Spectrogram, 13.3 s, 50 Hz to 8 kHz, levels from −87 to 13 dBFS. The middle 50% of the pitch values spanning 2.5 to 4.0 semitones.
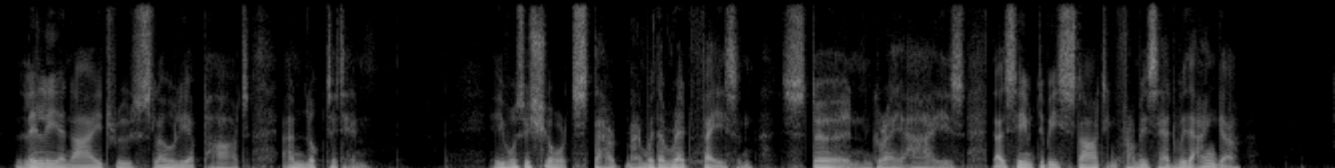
Yes: average, 3.7 semitones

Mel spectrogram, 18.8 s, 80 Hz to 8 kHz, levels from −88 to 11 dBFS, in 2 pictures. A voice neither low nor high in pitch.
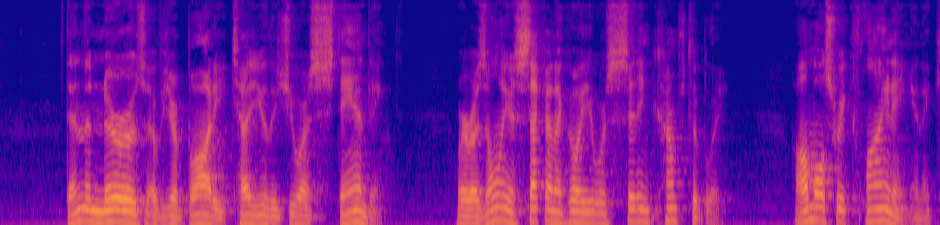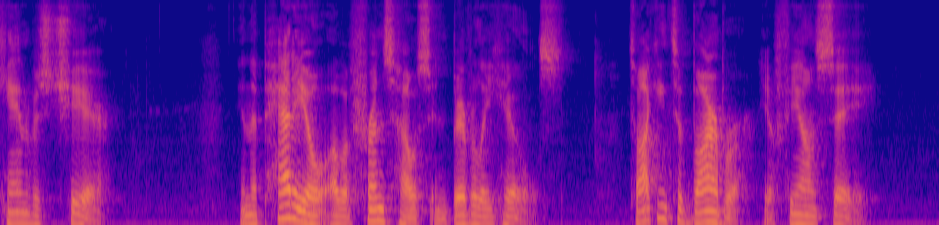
No: low, 125 Hz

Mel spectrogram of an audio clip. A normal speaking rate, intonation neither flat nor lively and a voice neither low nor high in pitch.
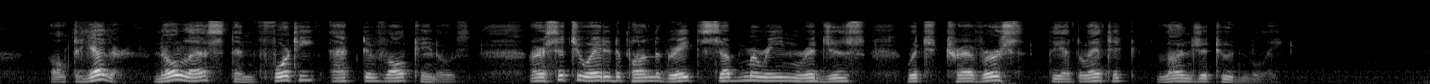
No: slow, 80 wpm; average, 3.7 semitones; medium, 155 Hz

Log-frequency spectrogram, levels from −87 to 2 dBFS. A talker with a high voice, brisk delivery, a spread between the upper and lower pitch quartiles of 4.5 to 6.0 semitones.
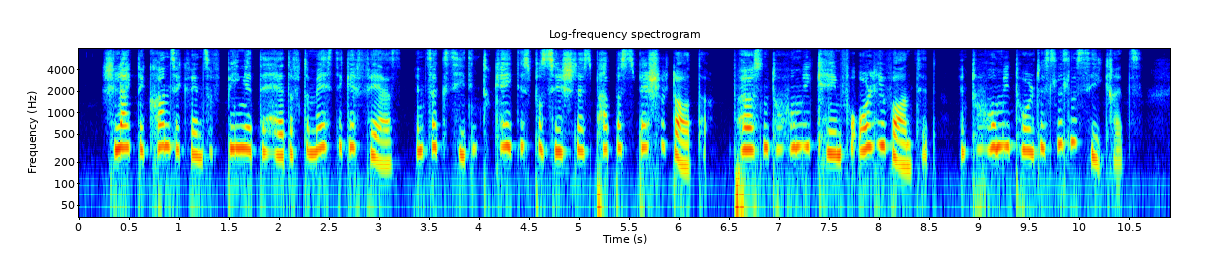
No: very high, 310 Hz; fast, 215 wpm; average, 3.2 semitones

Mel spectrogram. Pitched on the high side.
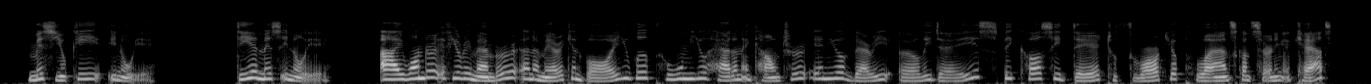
Yes: high, 225 Hz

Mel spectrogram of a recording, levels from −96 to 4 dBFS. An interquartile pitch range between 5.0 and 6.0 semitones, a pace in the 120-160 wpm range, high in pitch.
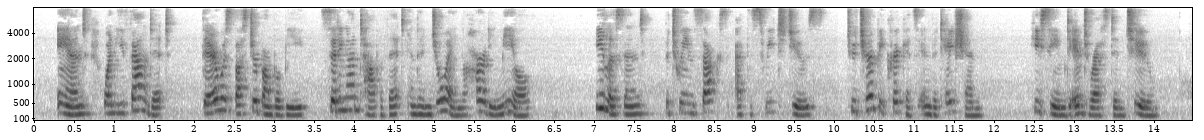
Yes: average, 5.3 semitones; average, 145 wpm; high, 215 Hz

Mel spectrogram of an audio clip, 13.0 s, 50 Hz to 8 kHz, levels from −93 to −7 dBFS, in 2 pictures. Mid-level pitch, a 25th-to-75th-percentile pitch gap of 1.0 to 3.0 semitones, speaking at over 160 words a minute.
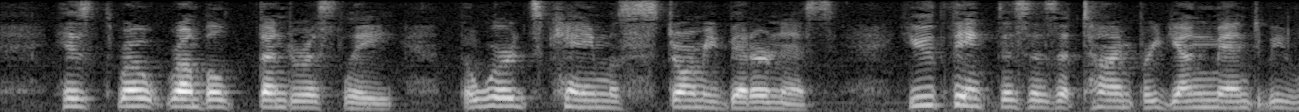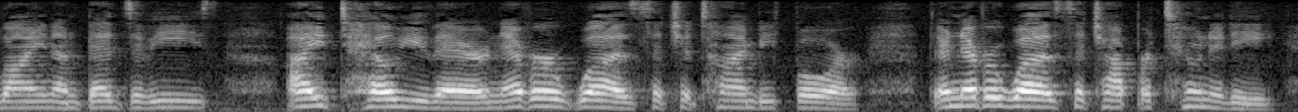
Yes: medium, 180 Hz; average, 2.7 semitones; average, 190 wpm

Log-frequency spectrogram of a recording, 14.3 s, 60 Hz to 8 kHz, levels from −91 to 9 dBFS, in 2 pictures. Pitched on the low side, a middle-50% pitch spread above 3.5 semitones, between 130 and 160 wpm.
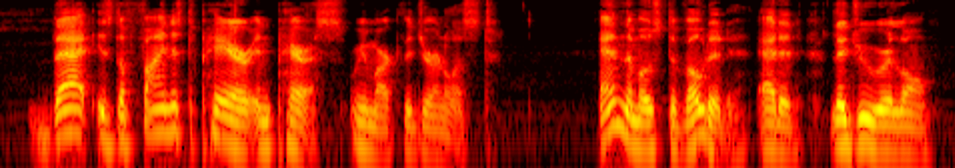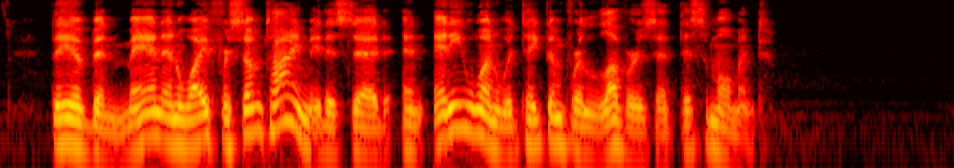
No: low, 115 Hz; average, 4.2 semitones; average, 170 wpm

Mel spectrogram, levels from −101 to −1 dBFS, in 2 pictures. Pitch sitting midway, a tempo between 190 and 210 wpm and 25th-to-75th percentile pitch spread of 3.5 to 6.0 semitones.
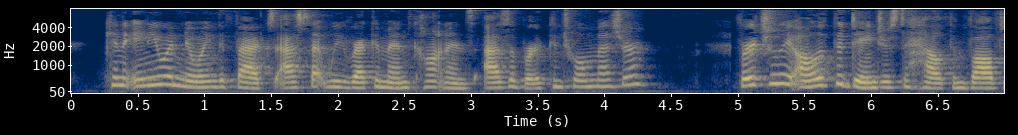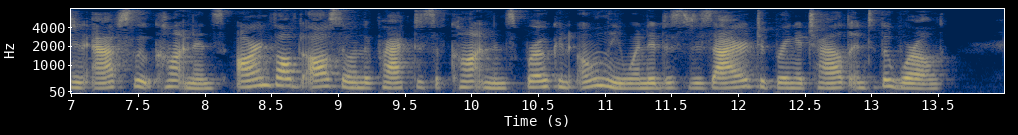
No: high, 200 Hz; average, 200 wpm; average, 4.0 semitones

